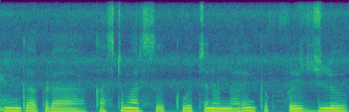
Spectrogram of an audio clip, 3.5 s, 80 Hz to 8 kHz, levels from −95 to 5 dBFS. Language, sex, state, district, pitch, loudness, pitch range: Telugu, female, Andhra Pradesh, Manyam, 185 Hz, -13 LUFS, 180-190 Hz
